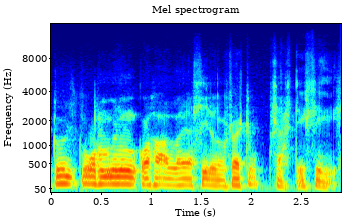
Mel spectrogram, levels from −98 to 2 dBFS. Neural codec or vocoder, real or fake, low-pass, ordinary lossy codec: codec, 44.1 kHz, 7.8 kbps, DAC; fake; 14.4 kHz; none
